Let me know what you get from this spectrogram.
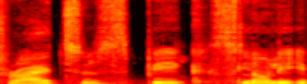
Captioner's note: speaking French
